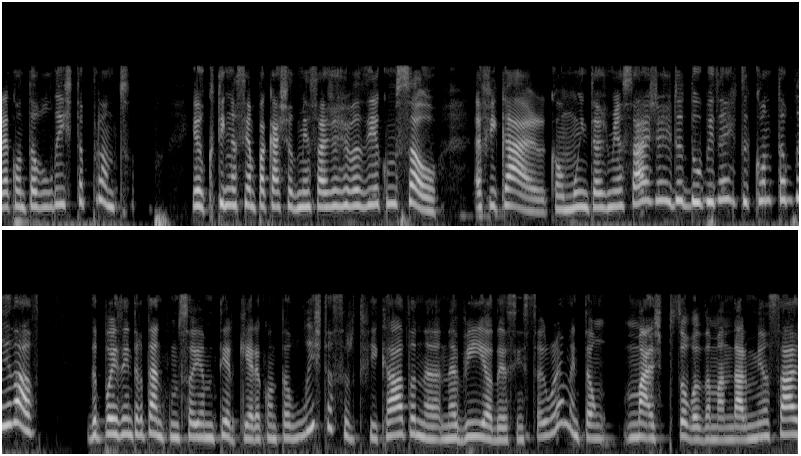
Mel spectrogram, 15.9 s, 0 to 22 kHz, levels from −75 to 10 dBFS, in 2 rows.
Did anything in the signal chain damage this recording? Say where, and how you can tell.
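Yes, there's concealed Bluetooth headset packet loss on the wireless link, at 7.31 s and 12.52 s. Each is a tiny 7.5 ms patch, about one dropped frame, that the phone filled by repeating a matching bit of recent waveform, so it's nearly seamless over the light mSBC grain.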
